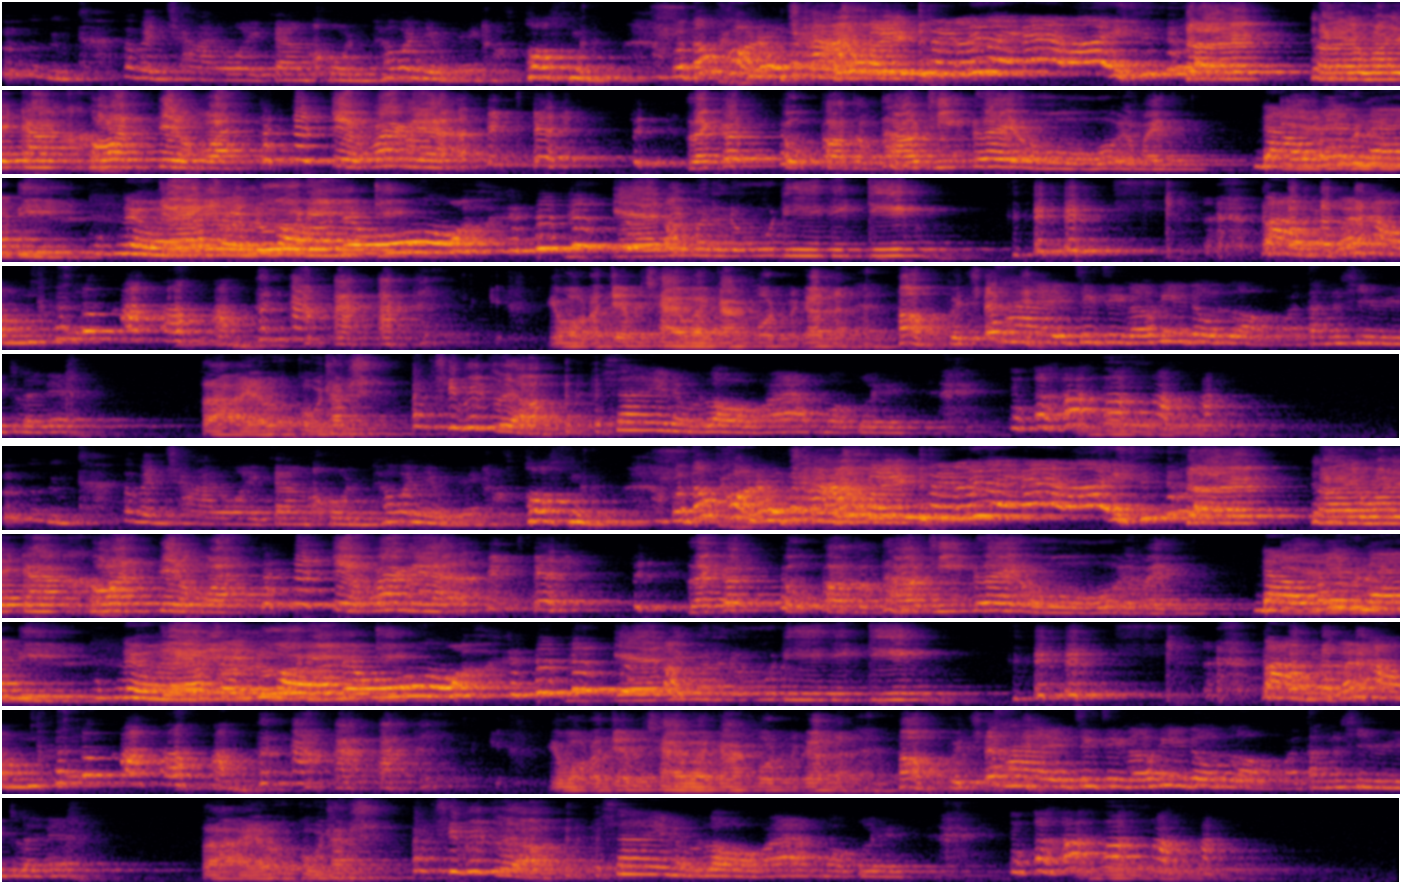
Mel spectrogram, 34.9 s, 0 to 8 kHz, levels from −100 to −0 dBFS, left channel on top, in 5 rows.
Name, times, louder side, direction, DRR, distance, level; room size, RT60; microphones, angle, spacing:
voice 1, 0.0-6.1 13.2-14.2 14.4-17.4 20.0-22.2 26.0-28.3 31.0-34.1, equal, 15° right, -7 dB, 1.9 m, -29 dB
voice 2, 4.0-4.7 5.9-6.3 6.5-9.8 10.1-12.8 13.4-14.3 14.8-16.0 17.0-18.7 19.3-19.4 22.4-23.1 23.7-25.2 25.4-26.0 29.0-30.7 33.5-34.0, left 2 dB, 75° left, -1 dB, 1.4 m, -30 dB
10.0 x 3.9 x 2.4 m, 0.85 s
head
